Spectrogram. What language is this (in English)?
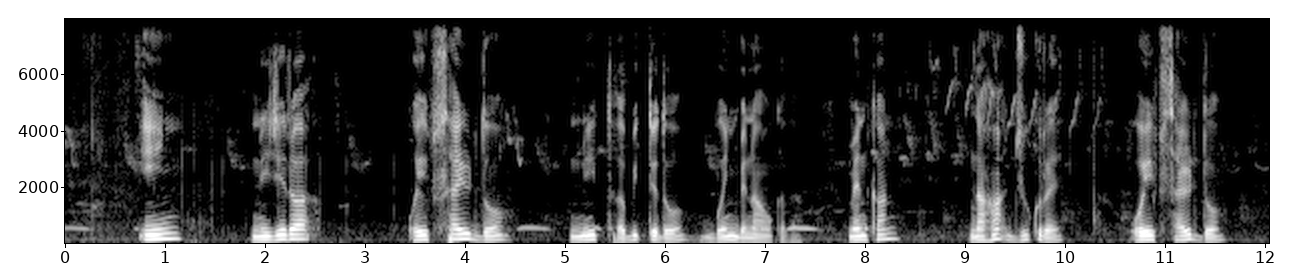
Santali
